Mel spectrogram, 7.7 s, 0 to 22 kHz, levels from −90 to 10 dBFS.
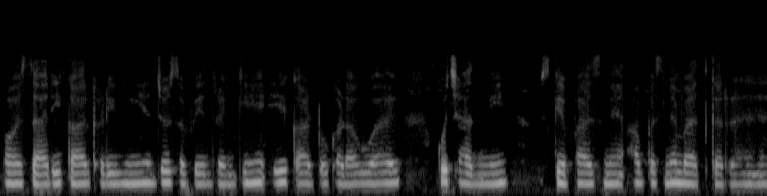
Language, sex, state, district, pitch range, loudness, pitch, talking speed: Hindi, female, Uttar Pradesh, Jalaun, 175-190 Hz, -36 LUFS, 180 Hz, 210 wpm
